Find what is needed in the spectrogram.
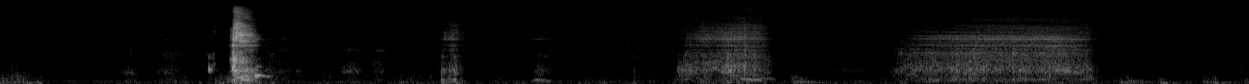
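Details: Adult nearly a week into flu, more congested with sore throat after drinking: one sharp, loud sneeze followed by long breathy nose blows and sniffs.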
